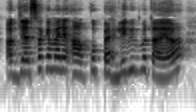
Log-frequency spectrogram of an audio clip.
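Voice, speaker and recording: High-voiced woman teaching Quran recitation. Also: a bit bright. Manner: repeats each point slowly, asks and answers own questions. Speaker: tajweed teacher. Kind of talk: recorded lesson.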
